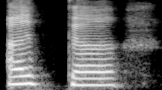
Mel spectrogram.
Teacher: آپ کے جو جہاں سے اوپر کی جو 2 دانت ہیں جو اپنے گمز کے ساتھ، مسوڑوں کے ساتھ جو جوڑے، بس وہی اس کا مخرج ہے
